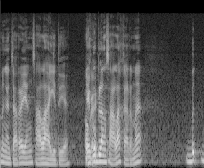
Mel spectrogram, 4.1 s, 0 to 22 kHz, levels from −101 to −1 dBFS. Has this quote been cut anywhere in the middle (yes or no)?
no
